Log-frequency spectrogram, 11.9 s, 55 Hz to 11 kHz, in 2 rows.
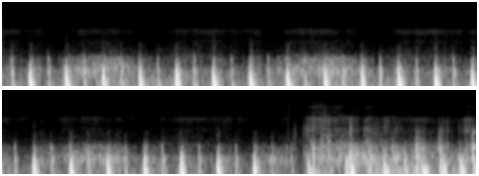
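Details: Woman's own heartbeat recorded before exercise, after 50 squats and during recovery; regular, quick, low lub-dub thumps with brisk rate after exertion and rubbing noise toward the end; normal heart sounds.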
